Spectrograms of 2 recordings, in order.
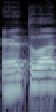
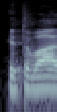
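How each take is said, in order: First: The word begins with an 'e' vowel. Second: The word begins with an 'i' vowel. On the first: The speaker calls it wrong. "एतवार नहीं है ये" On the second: The speaker calls it right. "इतवार है"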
